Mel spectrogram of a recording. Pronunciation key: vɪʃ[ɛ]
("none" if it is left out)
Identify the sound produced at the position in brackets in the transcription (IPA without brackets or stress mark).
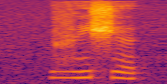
ə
